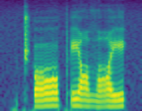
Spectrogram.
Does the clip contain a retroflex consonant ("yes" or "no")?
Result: no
